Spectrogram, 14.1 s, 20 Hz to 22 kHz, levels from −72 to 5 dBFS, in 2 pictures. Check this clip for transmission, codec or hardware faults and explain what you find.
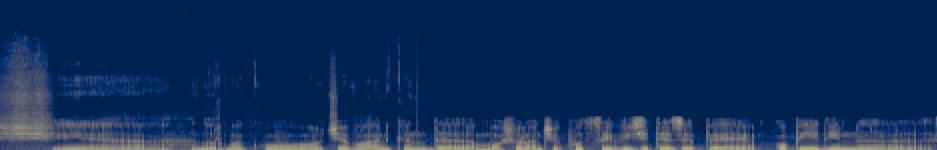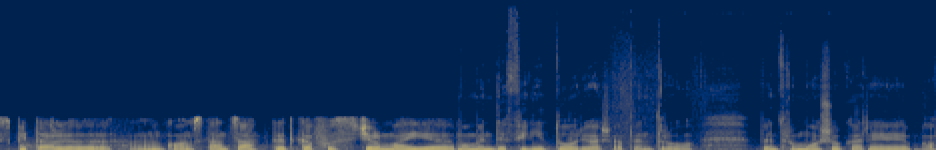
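From 3.14 s to 10.47 s the sound turns dull and narrow, with nothing above 4.7 kHz, then clears again. There is no gap at either change, the level holds steady, and a faint new noise floor sits roughly 45 dB down. The likely cause is an input switched to a poorer device partway through, whose narrower band and own noise replace the original path until it returns.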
